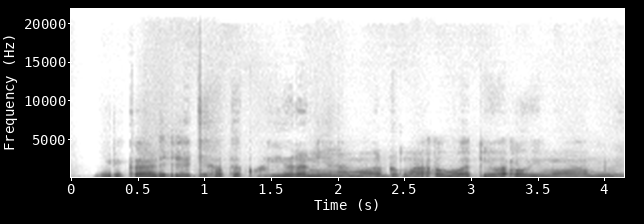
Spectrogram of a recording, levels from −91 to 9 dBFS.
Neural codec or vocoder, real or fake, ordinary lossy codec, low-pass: codec, 44.1 kHz, 2.6 kbps, DAC; fake; none; none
